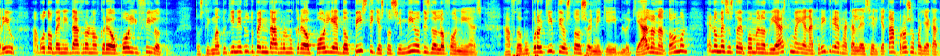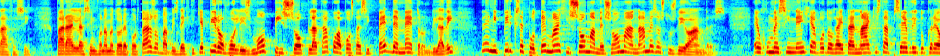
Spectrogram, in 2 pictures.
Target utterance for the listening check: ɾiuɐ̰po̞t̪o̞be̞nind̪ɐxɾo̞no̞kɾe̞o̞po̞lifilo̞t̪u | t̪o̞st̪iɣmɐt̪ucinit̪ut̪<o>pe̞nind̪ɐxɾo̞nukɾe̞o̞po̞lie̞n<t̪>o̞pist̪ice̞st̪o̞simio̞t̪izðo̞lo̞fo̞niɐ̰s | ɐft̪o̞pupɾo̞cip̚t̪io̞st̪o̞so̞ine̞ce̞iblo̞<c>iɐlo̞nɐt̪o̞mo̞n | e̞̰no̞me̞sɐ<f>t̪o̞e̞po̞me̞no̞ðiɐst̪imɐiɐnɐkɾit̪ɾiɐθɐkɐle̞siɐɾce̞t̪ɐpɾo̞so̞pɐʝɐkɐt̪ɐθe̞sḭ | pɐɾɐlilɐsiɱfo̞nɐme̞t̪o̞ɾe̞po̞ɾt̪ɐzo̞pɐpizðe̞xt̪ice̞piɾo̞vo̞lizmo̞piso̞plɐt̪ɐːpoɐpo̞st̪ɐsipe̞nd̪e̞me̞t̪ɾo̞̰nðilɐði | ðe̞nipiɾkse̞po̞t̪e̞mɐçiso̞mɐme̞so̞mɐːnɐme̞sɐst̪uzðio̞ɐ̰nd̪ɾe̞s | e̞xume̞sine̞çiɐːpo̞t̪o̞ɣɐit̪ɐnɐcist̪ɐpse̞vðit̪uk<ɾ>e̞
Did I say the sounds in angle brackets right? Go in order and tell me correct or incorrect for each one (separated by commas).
incorrect, incorrect, correct, incorrect, correct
